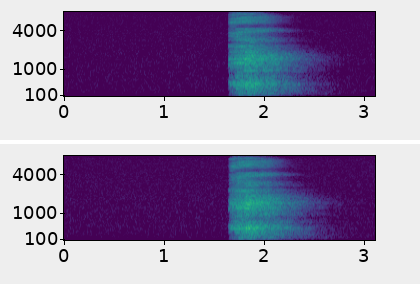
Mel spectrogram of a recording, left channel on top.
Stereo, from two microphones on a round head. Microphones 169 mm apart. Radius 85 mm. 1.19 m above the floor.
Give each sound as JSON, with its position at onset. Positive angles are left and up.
{"t": 1.6, "sound": "a cough", "side_deg": 75, "distance_m": 1.5}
